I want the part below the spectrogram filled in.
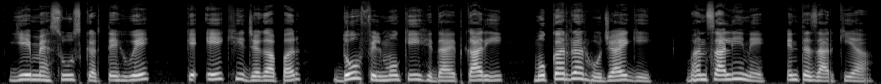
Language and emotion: Urdu, neutral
